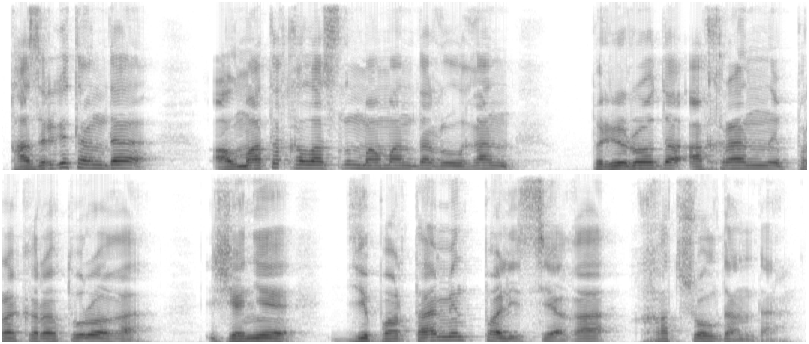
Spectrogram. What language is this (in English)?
Kazakh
